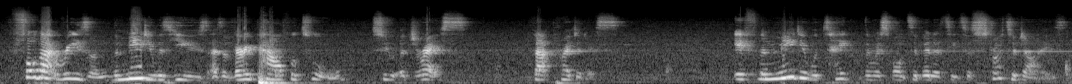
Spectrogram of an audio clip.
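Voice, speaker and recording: A woman's fairly high voice at a moderate pace, with lively intonation and big swings in loudness, over noticeable background noise. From Ghana. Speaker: panelist. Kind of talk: panel discussion. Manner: animated.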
